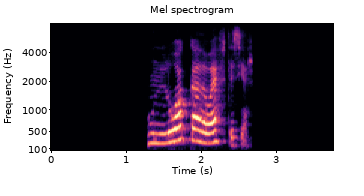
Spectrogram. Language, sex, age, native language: Icelandic, female, 40-49, Icelandic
